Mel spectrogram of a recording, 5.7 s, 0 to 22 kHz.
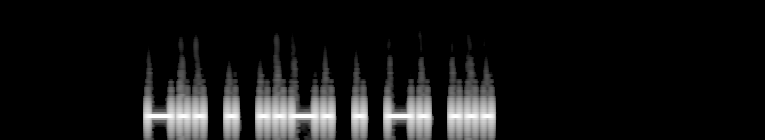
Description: Morse code, heard as a keyed tone, about 20 wpm, 700 Hz. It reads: DEFENS
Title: Build A Word - 3 Letters At A Time - 9-Letter Words - 20wpm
